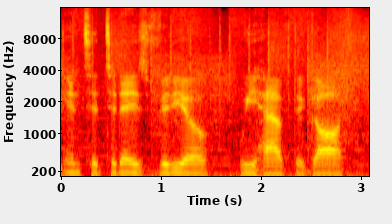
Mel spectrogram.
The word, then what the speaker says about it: Dagath: today's video we have The Goth rhymes with seag goth probably dealing or relating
